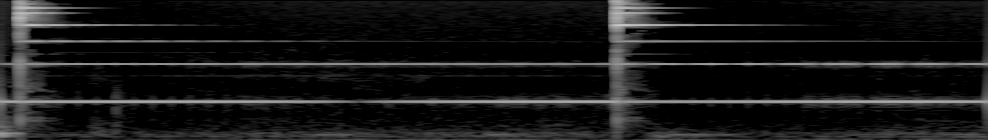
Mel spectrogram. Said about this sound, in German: Und dann nimmt man die Stabglocke und läutet die Meditation ein.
